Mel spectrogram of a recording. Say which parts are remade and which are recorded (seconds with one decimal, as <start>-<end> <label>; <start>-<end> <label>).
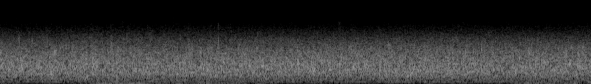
0.0-4.7 remade; 4.7-5.4 recorded; 5.4-5.9 remade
